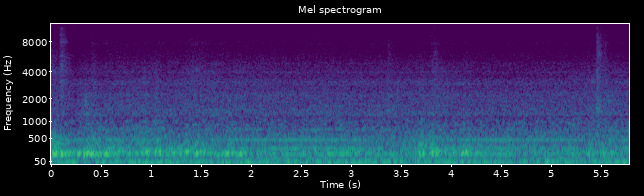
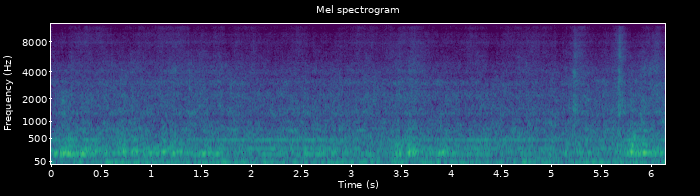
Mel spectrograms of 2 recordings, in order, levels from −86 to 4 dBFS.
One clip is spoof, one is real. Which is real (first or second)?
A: first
